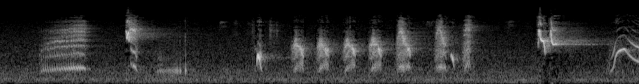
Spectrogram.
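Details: Bird-of-paradise producing a buzzy nasal note, then a run of about eight short evenly spaced chips, followed by a sharp high whistle that slides down into a steady tone.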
